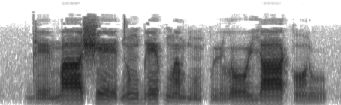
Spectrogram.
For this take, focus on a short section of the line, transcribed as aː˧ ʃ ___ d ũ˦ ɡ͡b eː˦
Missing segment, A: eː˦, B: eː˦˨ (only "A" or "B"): B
